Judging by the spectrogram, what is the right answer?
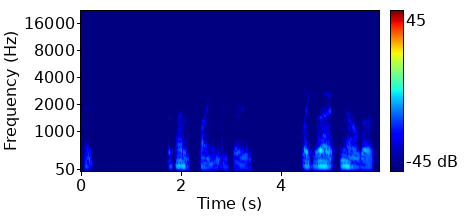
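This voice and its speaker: Fairly low, steady and gravelly, this twentysomething man's voice moves at a measured pace as he streams a game. He chats easily with viewers, rambling with lots of slang and restarts, over tinny phone-like audio.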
